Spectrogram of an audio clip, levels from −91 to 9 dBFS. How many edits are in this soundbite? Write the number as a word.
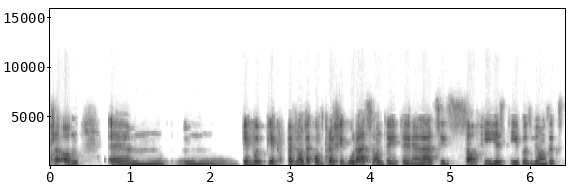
zero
